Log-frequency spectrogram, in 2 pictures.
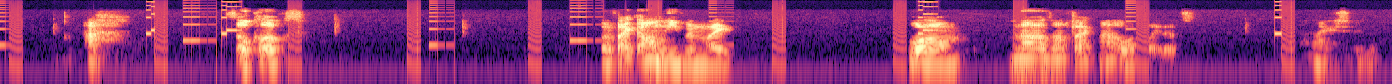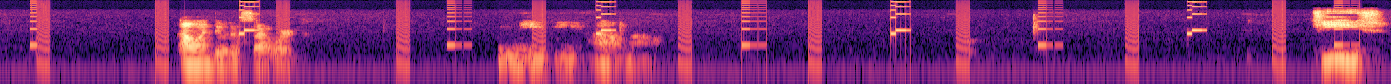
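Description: Short electronic beeps from a retro video game bounce at a quick, uneven pace.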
